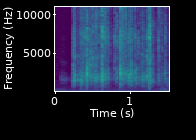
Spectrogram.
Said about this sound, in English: The keys were out of his pocket, back in his hands. Chink, chink.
